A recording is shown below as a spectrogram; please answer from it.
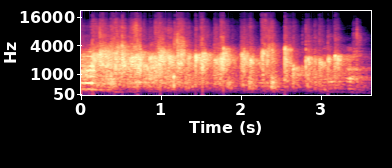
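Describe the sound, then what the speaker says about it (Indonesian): Applause from a small gathering for a producer at a casual get-together of a new community group, broadband claps with some voices mixed in throughout. "Tepuk tangan dulu buat produser."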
